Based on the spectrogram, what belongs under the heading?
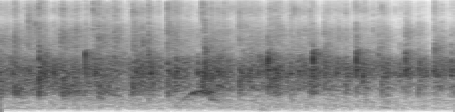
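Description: A church audience applauds steadily throughout as a woman comes up to give her testimony, a dense wash of many hands clapping at once with no single claps standing out. The applause stays fairly even in loudness and no one speaks over it.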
